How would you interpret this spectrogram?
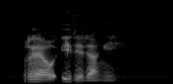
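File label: "reo irirangi", Māori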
